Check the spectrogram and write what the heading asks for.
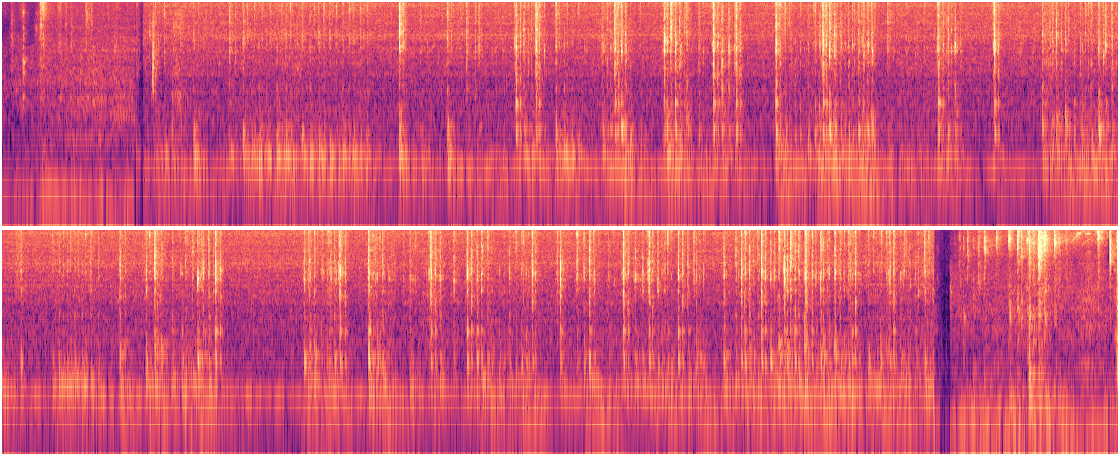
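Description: Computer keyboard typing in irregular runs of quick keystrokes, with a faint steady low hum underneath.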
